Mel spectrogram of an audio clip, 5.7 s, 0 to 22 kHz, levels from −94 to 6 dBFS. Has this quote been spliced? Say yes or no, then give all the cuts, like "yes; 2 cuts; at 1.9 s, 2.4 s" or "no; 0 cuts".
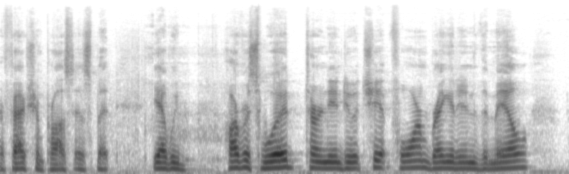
no; 0 cuts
